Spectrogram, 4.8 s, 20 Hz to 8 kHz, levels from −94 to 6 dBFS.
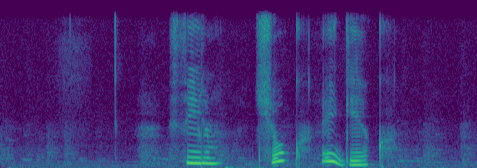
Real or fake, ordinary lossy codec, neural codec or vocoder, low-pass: real; none; none; 7.2 kHz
